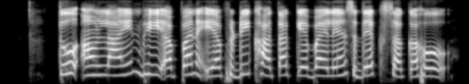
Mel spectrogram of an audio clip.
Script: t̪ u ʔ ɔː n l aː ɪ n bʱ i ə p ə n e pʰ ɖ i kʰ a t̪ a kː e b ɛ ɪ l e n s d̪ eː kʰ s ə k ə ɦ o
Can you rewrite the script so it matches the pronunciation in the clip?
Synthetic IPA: t̪ u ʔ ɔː n l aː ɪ n bʱ i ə p ə n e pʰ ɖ i kʰ a t̪ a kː e b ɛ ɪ l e n s d̪ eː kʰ s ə k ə ɦ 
